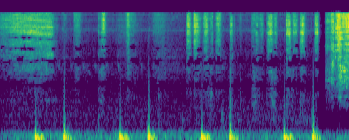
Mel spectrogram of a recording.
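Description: A heartbeat sound effect: low double thumps, lub-dub, about one beat a second, over a low hum.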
